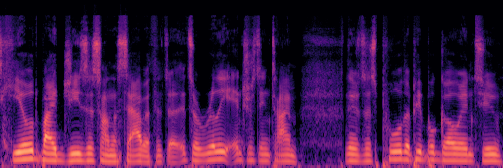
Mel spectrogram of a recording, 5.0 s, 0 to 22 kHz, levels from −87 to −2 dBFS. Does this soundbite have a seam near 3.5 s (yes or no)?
yes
